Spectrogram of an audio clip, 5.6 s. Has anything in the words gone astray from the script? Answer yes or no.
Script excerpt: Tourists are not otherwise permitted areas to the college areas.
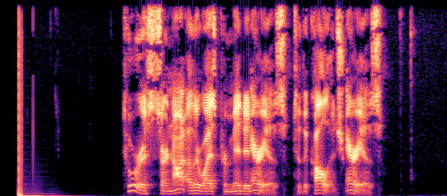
no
